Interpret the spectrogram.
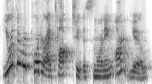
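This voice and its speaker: A woman's voice: mid-range voice, huge pitch swings, moderate pace. A woman playing a caring, motherly but firm nanny in an old-time radio play. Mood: suspicious. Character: caring, protective nanny to a young girl. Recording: echoey room with noise and clicks.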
